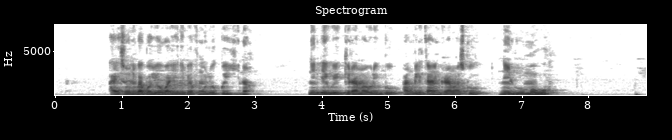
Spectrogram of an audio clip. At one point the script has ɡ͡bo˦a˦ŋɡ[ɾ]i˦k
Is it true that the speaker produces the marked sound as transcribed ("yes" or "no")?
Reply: no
